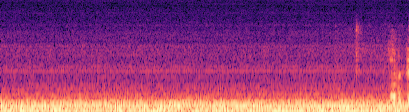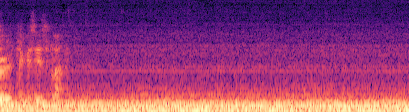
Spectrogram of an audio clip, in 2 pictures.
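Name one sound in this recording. A jet engine roars steadily inside an airliner cabin in flight.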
